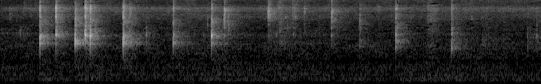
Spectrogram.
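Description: Mustard seeds popping and crackling in hot oil in an iron kadhai: irregular sharp pops, most of them in the first couple of seconds and fewer after. The crackling shows the oil is hot enough for the tempering.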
